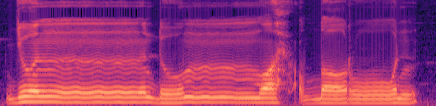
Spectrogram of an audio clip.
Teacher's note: di bagian junnya tuh kita tahan sejenak suaranya. Kita panjangkan sepanjang dua harakat. Kita dengungkan jundum muhdorun. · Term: ikhfa hakiki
